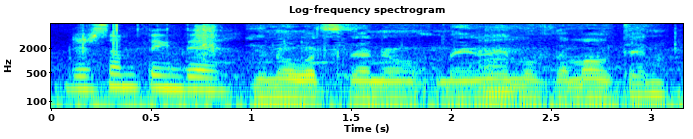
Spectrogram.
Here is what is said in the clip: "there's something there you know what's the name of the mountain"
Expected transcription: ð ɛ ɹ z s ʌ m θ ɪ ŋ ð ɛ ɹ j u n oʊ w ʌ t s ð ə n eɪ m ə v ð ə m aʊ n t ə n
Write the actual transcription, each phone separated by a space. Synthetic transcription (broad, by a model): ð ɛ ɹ s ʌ m t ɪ ŋ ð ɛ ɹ j u n oʊ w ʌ t s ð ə n eɪ m ə v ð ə m aʊ n t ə n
